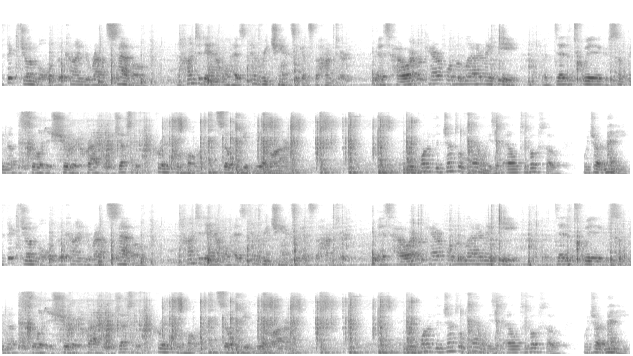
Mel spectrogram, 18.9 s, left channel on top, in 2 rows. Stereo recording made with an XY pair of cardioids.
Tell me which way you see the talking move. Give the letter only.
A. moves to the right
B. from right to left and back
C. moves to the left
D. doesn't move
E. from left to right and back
D.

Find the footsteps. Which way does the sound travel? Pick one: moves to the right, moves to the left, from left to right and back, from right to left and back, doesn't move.
from left to right and back.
